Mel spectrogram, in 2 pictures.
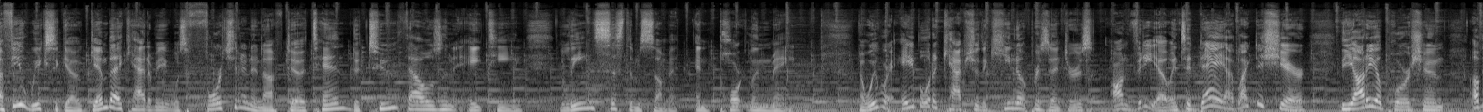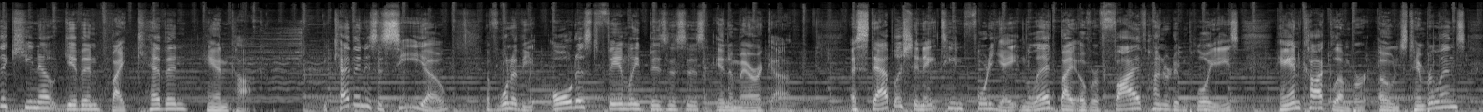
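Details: Adult male speaker; normal voice.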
